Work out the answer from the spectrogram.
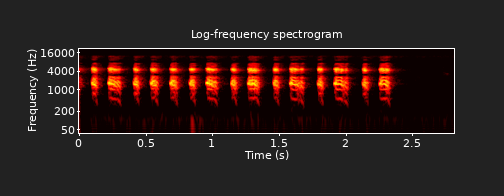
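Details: A female chukar, recorded as a hunting call, gives a quick run of about fifteen loud, rasping chuck notes at an even pace. The notes stop abruptly, leaving silence.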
